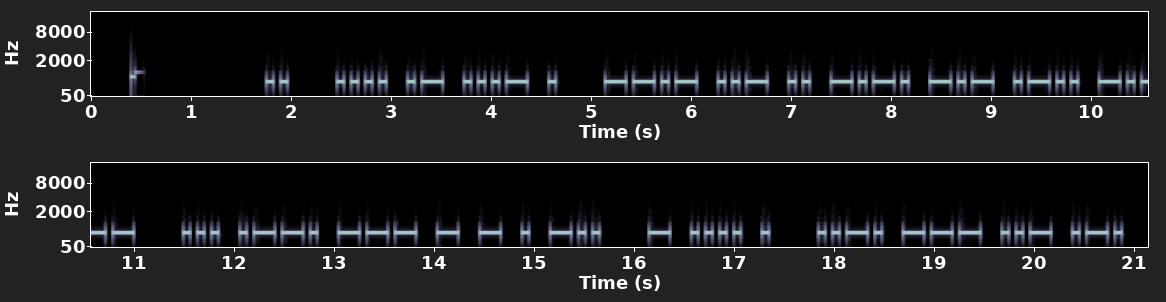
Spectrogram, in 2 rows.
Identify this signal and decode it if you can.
Morse code, heard as a keyed tone, about 17 wpm, 700 Hz. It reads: I HAVE QUICKLY SPOTTED THE FOUR
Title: Pangram Challenge v2 - 17wpm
